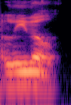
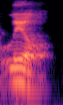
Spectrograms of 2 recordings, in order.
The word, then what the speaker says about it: little: Terus nah ini juga sedikit ya, bacanya bukan little ya, tapi bacanya, nah ini makanya di sini kita baca ada phonetic symbol kan, bacanya little, little, little, little. Nah ini macam-macam juga, ada juga yang American accent bacanya nggak dibaca T-nya, jadinya lil, lil, lil soldier, lil soldier gitu kan.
